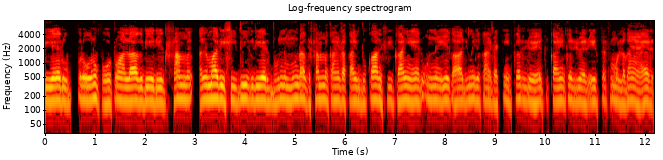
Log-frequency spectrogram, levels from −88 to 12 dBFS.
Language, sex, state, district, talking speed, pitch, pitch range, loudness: Marwari, male, Rajasthan, Nagaur, 215 wpm, 155 Hz, 150-165 Hz, -27 LUFS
